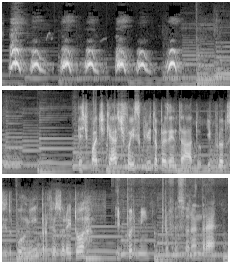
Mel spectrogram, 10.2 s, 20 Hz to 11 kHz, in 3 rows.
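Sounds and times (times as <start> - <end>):
dog barking: 0.0 - 2.9
speech: 4.6 - 10.2.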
